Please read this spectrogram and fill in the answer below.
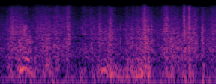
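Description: A coon dog worrying a dead raccoon in dry fallen leaves: a steady crackling rustle of leaves and scuffling as it tugs at the carcass.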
